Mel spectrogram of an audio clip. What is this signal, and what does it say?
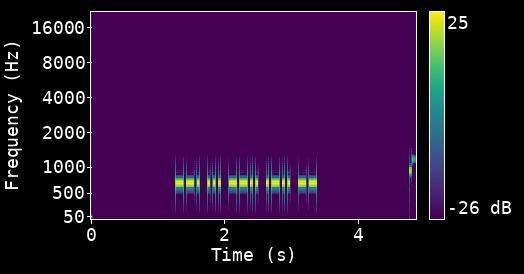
Morse code, heard as a keyed tone, about 29 wpm, 700 Hz. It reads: GSZLM
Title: Code Groups - 5 Letters - 30wpm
